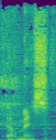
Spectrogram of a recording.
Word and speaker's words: Hermès: Perdona, Hermès. – Hermès. Sorry. – Pues ahora frente a los franceses, ahora. – Lo he dicho bien, Hermès.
